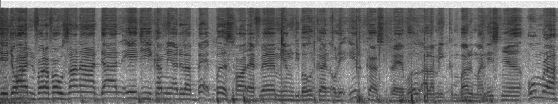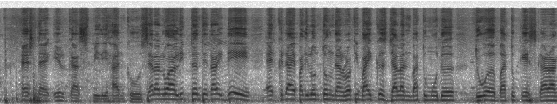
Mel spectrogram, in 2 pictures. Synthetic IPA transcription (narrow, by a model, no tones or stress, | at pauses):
d͡ʒed͡ʒoɦanfaɾafawzanadaned͡ʒikamĩadalahbɛk̚pəshɔt̪ɛfɛmjaŋdibawəkanolɛhirkast̪ɾɛvəla̰lamikəmbaɾəmãnisɲãʔumɾahhɛʃt̪ɛk̚irkaspiliɦankusiaɾanlualip̚t̪ənt̪iaʔt̪aɾiʔde | ɛt̪̚kədajpaɡilont̪ʊŋdanrot̪ibajkəsd͡ʒalanbat̪umũdə | duəbat̪ukesə̥kaɾaŋ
